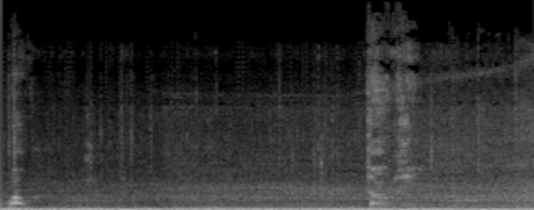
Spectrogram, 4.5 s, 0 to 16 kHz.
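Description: Stage-2 tuned BMW 535d's twin-turbo inline-six diesel and road noise heard from inside the cabin, a deep, steady rumble as the car drives in sequential mode.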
